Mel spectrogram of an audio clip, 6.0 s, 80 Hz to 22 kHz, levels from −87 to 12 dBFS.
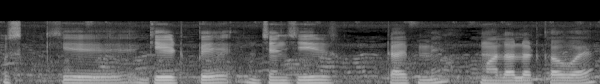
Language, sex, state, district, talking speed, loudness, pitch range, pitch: Hindi, male, Bihar, Vaishali, 110 wpm, -19 LUFS, 135-155 Hz, 145 Hz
